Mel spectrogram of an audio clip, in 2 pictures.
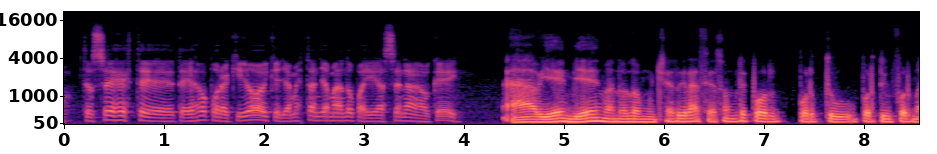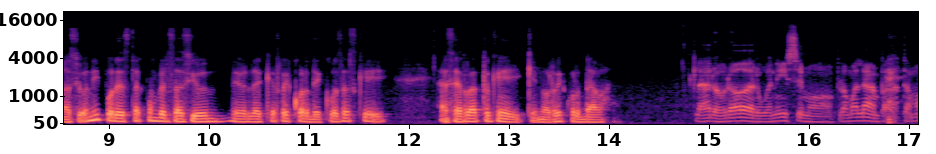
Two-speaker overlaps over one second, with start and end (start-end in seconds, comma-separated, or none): none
